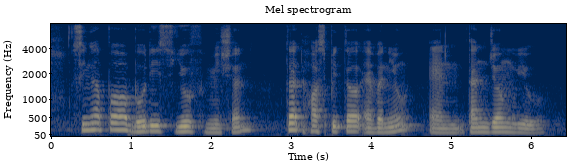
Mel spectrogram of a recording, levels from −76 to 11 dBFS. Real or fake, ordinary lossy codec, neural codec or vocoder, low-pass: real; none; none; none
